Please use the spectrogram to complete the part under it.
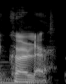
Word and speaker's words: Koehler: Yes, unless you want to pronounce it with the German umlaut, say Koehler.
